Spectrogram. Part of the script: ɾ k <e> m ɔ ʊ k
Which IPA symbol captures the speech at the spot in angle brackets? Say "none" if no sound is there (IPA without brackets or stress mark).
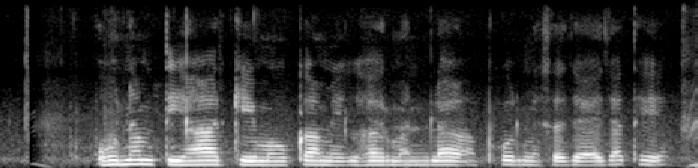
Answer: e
